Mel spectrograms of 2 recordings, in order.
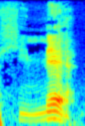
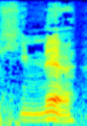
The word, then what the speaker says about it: hineh: Because if it were, I imagine that another Hebrew word, hineh, might have been used instead.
